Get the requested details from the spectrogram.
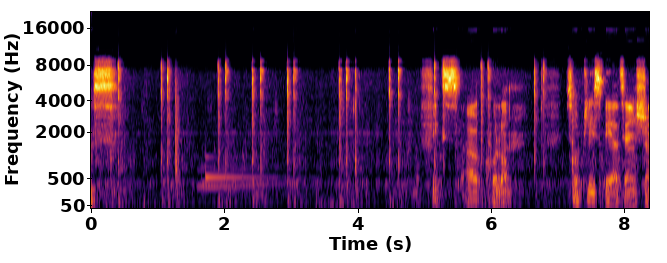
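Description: A computer mouse clicks sharply several times.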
